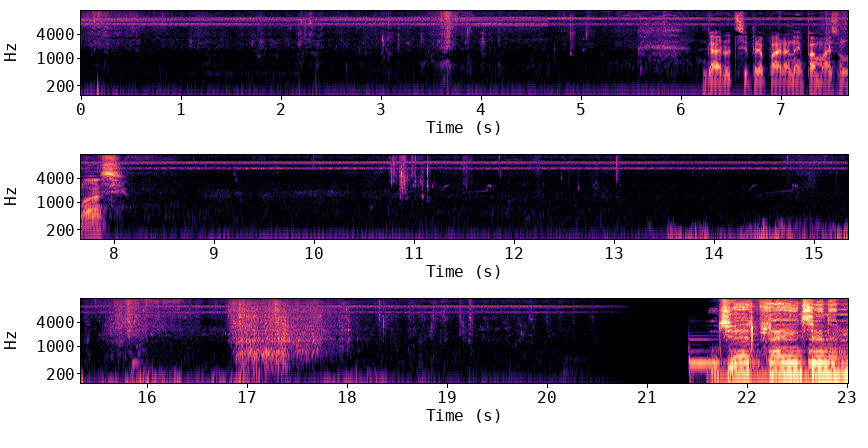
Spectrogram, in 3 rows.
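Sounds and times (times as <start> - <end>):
wind rumble on microphone: 0.0 - 1.2, 13.2 - 19.1
water sloshing and splashing: 1.0 - 5.6, 10.6 - 13.0, 16.8 - 20.0.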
